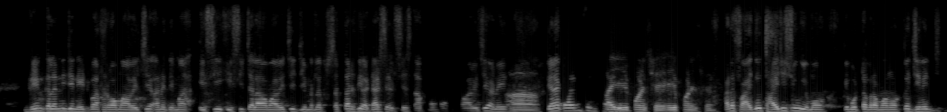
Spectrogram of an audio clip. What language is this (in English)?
Gujarati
